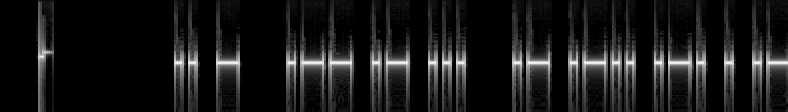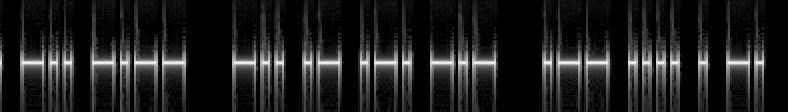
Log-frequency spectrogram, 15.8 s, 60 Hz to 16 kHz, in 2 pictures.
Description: Morse code, heard as a keyed tone, about 17 wpm, 700 Hz. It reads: IT WAS ALREADY DARK WHEN
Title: Sentences from Top 1000 Words - Review Part 2 - 17wpm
